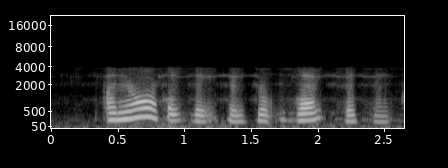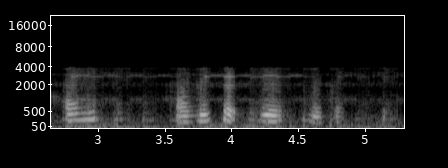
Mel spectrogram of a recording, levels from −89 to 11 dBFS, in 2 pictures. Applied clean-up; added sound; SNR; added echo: neural separator model SepFormer WHAMR!.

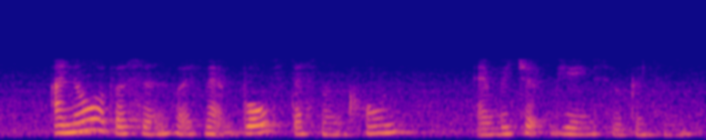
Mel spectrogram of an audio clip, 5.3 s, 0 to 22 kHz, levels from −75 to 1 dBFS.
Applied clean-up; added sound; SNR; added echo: none; none; none; none.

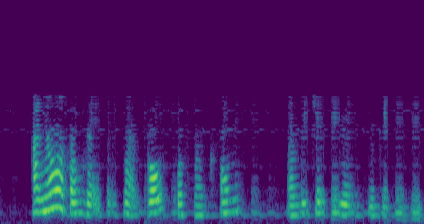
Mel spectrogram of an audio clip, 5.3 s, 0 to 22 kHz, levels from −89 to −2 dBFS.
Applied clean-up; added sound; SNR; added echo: neural mask model DeepFilterNet 3.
